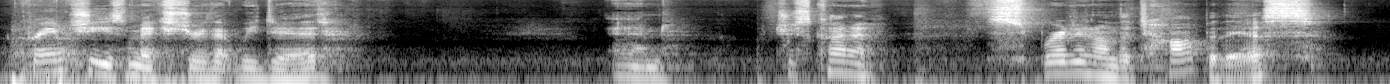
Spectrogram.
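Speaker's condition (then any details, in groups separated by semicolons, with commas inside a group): No condition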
